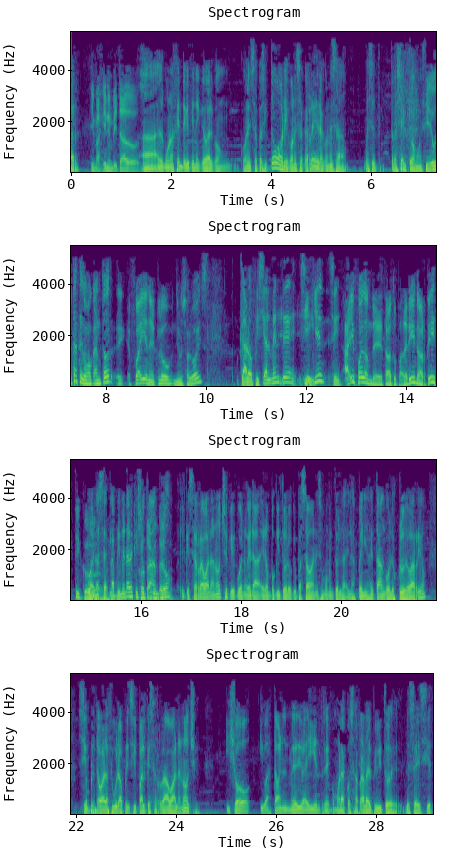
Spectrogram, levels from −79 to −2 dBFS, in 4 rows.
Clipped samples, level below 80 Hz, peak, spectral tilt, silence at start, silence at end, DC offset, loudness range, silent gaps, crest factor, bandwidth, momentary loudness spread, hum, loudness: under 0.1%; -38 dBFS; -6 dBFS; -9.5 dB/octave; 0 s; 0 s; under 0.1%; 2 LU; none; 14 dB; 5.4 kHz; 7 LU; none; -21 LUFS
